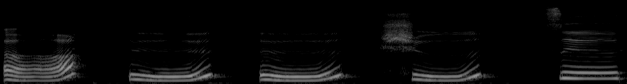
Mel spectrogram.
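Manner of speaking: held "A, I, U, Sh, Ц" sounds, each set apart by a pause; special-letter pronunciation. Shown as a demonstration. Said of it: "we have five special letters".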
